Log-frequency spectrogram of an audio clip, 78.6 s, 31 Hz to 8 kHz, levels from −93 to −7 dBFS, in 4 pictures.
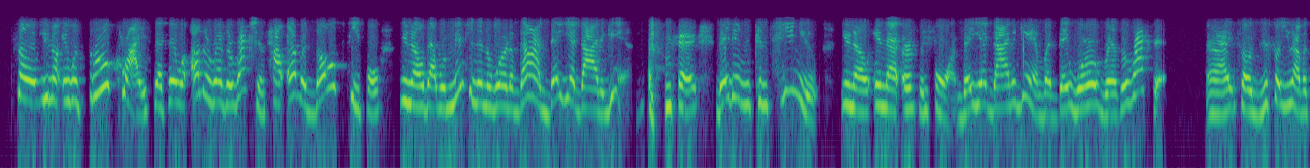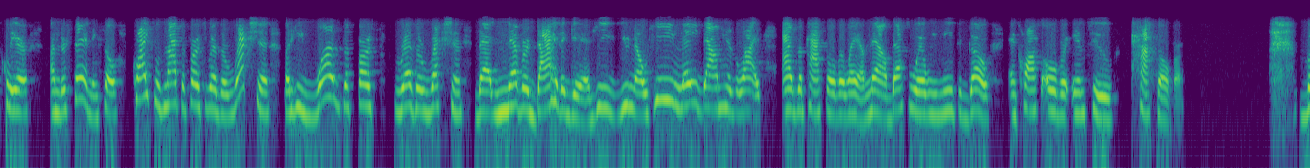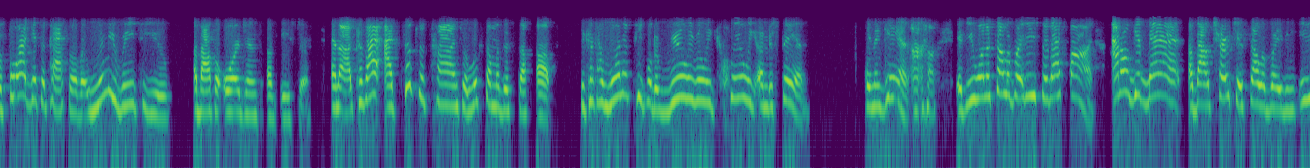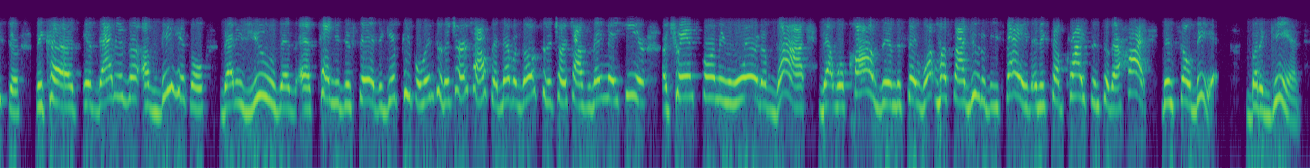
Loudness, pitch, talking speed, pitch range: -26 LUFS, 245 Hz, 165 wpm, 210-295 Hz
